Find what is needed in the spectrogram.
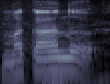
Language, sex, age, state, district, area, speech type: Kashmiri, male, 18-30, Jammu and Kashmir, Pulwama, urban, read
